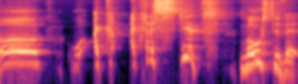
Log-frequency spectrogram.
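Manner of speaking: high, loud, caught-out student voice. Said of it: "He's like".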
